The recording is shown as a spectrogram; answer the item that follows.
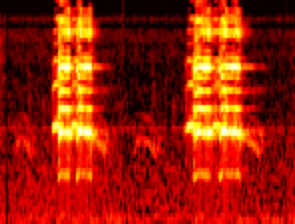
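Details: A blue jay, likely a female friendly with the person filming, gives two harsh, raspy jeer calls about a second apart, each a doubled nasal note, over a quiet low background hum.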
